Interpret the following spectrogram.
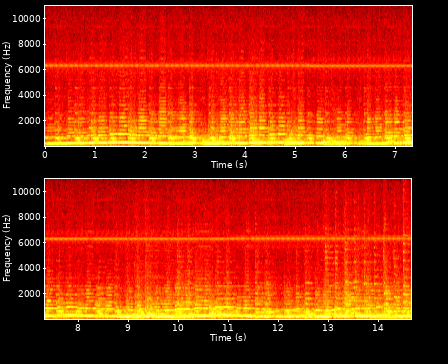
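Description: A clarinet plays a flowing melody in its low register over a steady plucked guitar accompaniment.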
